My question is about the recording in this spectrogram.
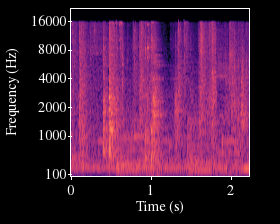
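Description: Background music with three or four sharp metallic clicks and clinks spread through the middle, from a metal light stand's legs and clamps being unfolded and locked.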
